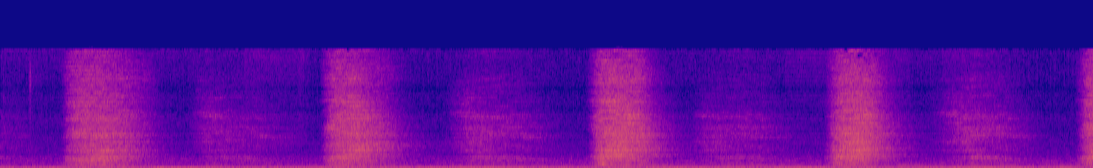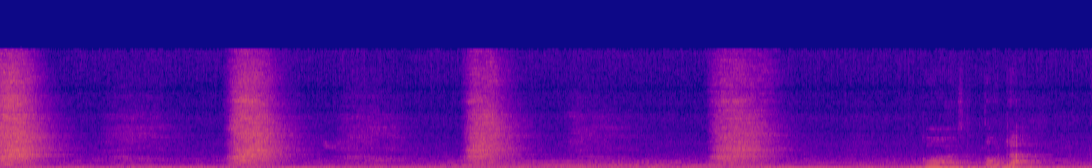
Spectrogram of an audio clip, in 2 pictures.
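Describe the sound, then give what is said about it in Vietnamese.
Steady cycle of about eight forceful breaths, deep inhales followed by strong exhales, each a sharp, airy rush of air repeating every two seconds, fairly loud over a low background hum, done as a breathing exercise while gently massaging and stretching the bridge of the nose. “chúng ta kết hợp với hơi thở là hít vào thật sâu rồi thở ra thật mạnh vừa hít thở và vừa làm động tác này để chúng ta thanh tẩy toàn bộ những cái khí dư và cái hệ thống hô hấp của mình”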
